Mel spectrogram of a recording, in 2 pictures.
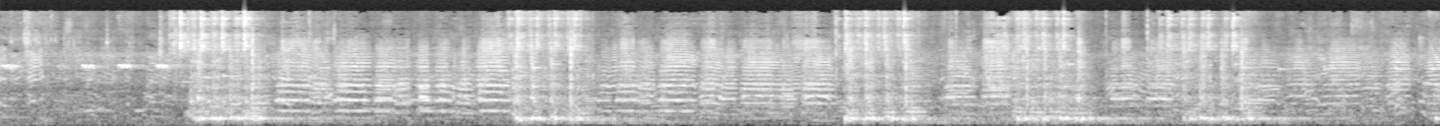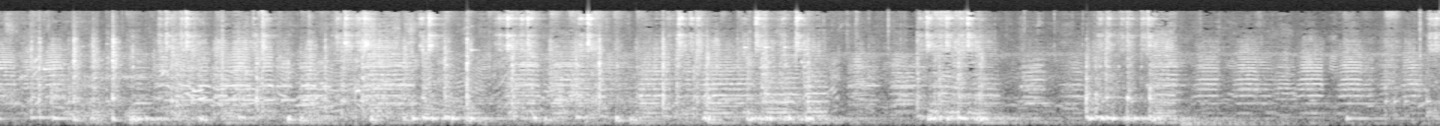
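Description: Marching band playing, brass, woodwinds and percussion together, coming in loudly about a second and a half in after crowd chatter.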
